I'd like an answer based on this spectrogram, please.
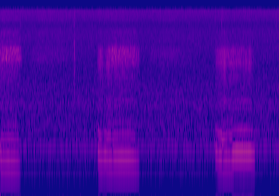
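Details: A sleeping pet cat snoring: two low, raspy, nasal breaths, each just under a second long and about two and a half seconds apart, with a faint hiss riding over the rumble in a quiet room.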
